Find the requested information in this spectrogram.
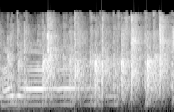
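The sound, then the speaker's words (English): Hearty clapping from an audience, a dense, steady patter of many hands, with some voices cheering or calling out over it early on. “Yeah, some hearty clapping.”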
